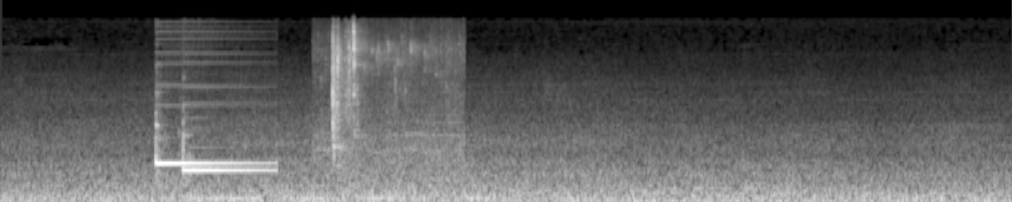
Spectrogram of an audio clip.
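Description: Two-note doorbell chime, a high then a lower ding-dong, sounding about one and a half seconds in after a dog presses the push button with its paw. A short noisy burst follows about a second after the chime dies away, over a steady low background hum.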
